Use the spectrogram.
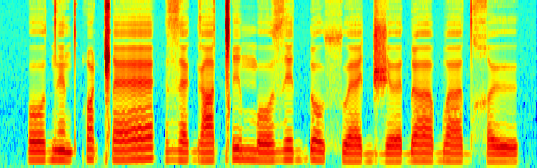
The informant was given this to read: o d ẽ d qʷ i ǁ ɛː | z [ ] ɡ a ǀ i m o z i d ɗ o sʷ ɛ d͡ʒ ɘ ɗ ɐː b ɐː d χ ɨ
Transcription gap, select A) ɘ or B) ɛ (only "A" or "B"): B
